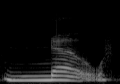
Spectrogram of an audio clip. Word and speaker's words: know: good job how about no no at the beginning of no i hear that n sound but remember it's that k in n o now remember can i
